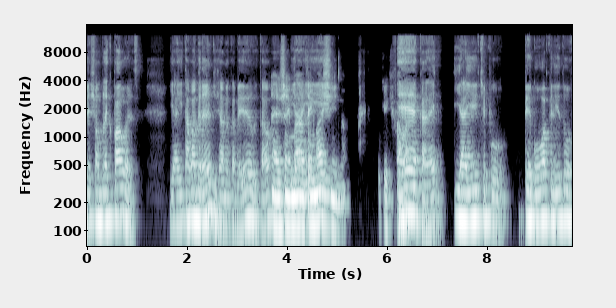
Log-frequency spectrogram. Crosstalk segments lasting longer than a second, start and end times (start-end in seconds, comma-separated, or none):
3.7-5.0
